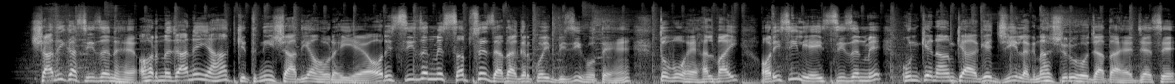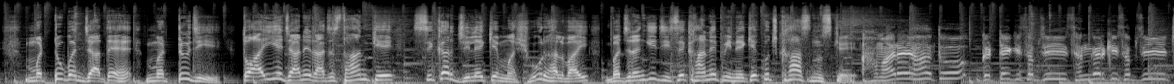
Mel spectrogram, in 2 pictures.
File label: Radio AD; Bajrangi Halwai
